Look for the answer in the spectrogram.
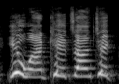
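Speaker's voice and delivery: mock shrill interruption, very high and loud; Nikki Haley. Host imitates a candidate interrupting, shrill mock yell. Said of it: "she would raise her voice when interrupting".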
